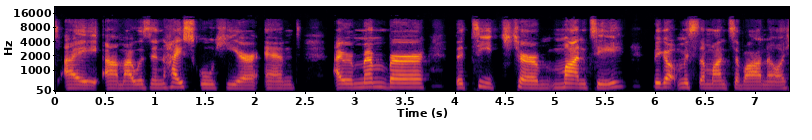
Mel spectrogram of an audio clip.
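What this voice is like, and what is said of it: Jamaican accent mixing British and American. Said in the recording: “over pronunciation ... between the patois and the twanging ... over pronouncing because I'm pronouncing it between the Jamaican, the British way and trying to do the American way. And so it don't come out quite right”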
